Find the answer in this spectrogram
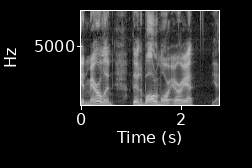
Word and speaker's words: Baltimore: Yeah, you got to say it like that. It's Baltimore. No, it's not Baltimore. That's the way people not from there say it. The people who are from there say Baltimore.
